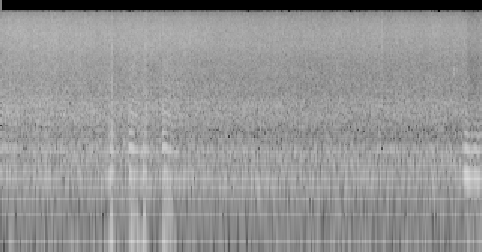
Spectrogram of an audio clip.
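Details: Many busy bees making honey, a loud, steady droning buzz with a low hum throughout and a few brief louder swells near the start and end.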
